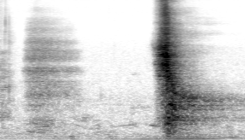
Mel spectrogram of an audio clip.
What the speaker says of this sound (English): I just took a deep breath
